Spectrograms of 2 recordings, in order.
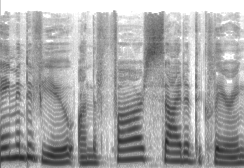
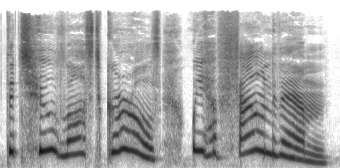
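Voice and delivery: high, drawn-out cry of discovery; excited, high-pitched exclamation; astonished cry; 13 semitones higher, 4 dB louder, slower than usual. A narrator's reading. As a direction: cry it out slowly, very high and amazed. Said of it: "found her voice and cried".

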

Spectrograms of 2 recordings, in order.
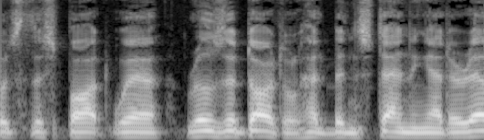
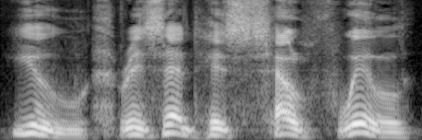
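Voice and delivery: high, slow, cutting sneer; mock the mother's pride; scornful exclamation; 5 semitones higher, slower than usual. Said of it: "she exclaimed".

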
